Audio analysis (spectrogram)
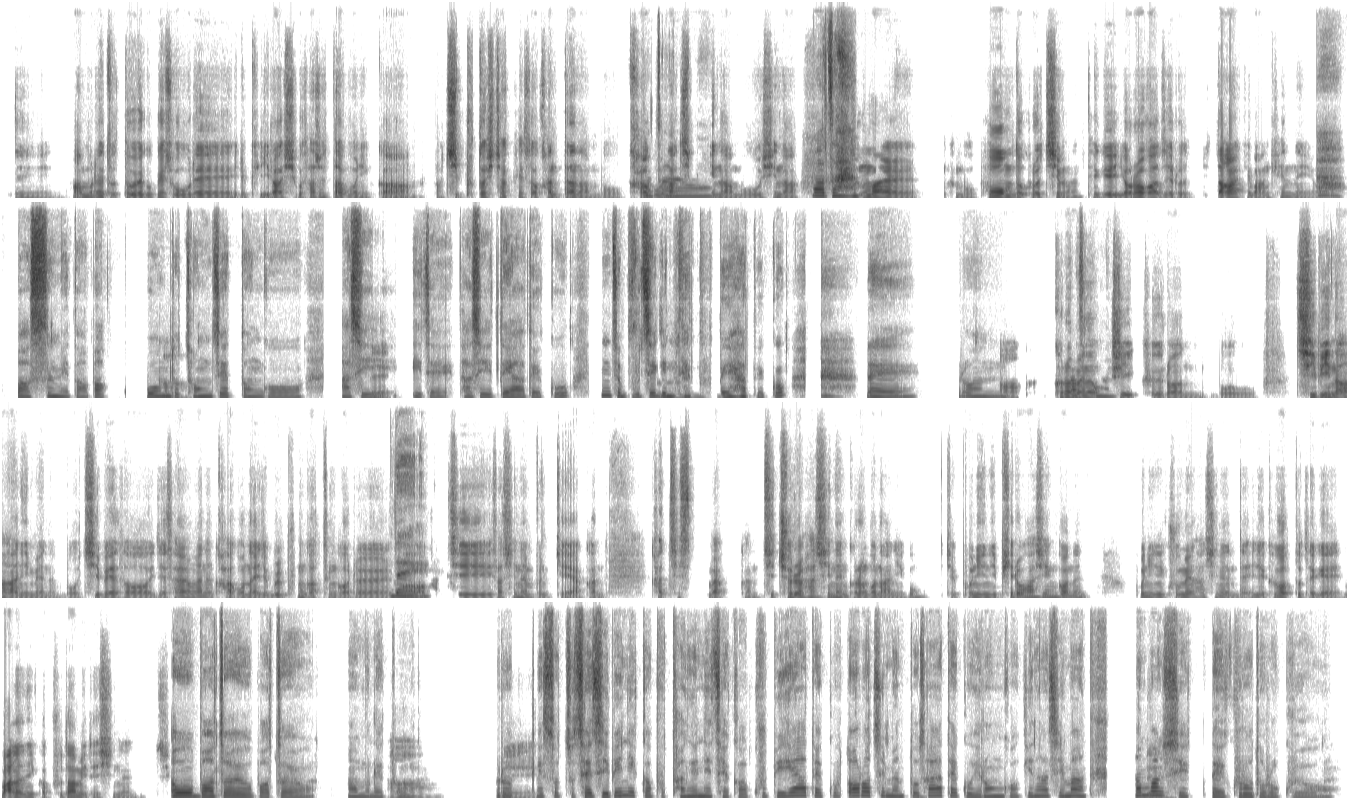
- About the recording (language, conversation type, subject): Korean, advice, 재정 걱정 때문에 계속 불안하고 걱정이 많은데 어떻게 해야 하나요?
- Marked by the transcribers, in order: other background noise; laughing while speaking: "맞아요"; gasp; tapping; laughing while speaking: "무직인데도 내야 되고"; unintelligible speech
